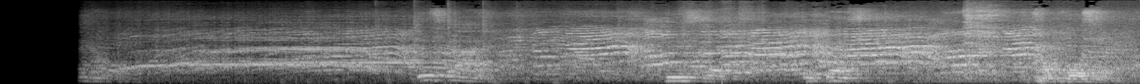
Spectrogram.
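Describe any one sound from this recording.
A young man sings loudly into a microphone, heard through loudspeakers.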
